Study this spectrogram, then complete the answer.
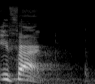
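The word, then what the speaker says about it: effect: इसे सही से मेरे साथ प्रोनाउंस करें। अफेक्ट अफेक्ट और यह है इफेक्ट।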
